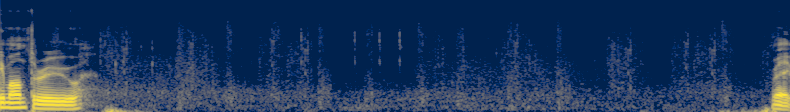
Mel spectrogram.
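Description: Leaves rustle and swish as plants are picked by hand.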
